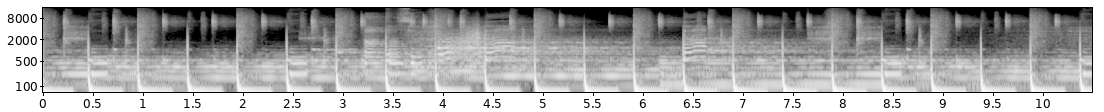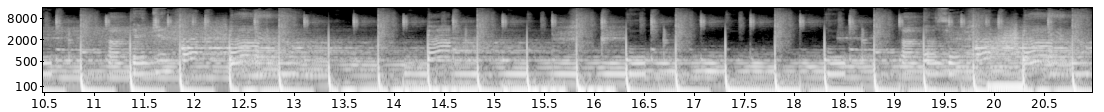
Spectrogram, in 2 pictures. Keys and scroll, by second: 1.7 v, 14.4 Return.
